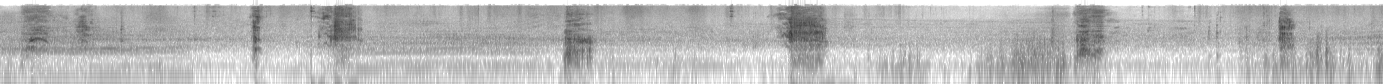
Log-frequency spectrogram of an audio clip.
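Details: Dog coughing in a quiet room, recorded with a Flip Video camera: about six irregular, short, sharp expulsive bursts over fourteen seconds with a snorting quality.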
